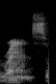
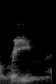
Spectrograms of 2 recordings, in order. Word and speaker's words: Reims: up at Reims, or Reims as we would pronounce it, I suppose, but the French wouldn't. Where they were racing their sports cars in the 50s and stuff.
